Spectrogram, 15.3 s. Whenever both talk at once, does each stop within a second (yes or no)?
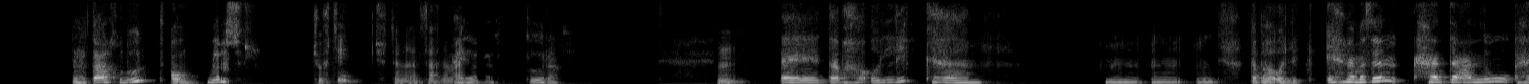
yes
